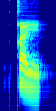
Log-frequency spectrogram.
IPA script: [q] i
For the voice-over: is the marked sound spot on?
yes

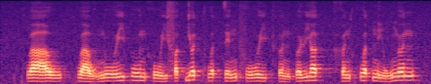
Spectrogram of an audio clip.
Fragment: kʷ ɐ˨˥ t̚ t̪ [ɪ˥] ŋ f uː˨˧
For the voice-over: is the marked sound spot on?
no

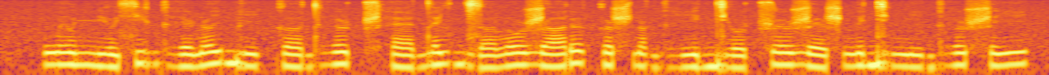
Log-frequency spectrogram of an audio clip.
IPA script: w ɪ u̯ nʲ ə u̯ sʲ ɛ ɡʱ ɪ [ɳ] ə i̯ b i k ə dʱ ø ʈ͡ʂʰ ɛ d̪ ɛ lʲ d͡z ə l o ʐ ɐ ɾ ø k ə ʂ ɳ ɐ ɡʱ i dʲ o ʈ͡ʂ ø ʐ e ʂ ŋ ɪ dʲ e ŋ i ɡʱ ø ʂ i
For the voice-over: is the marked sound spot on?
yes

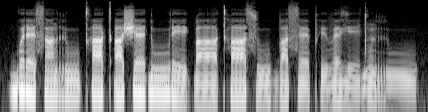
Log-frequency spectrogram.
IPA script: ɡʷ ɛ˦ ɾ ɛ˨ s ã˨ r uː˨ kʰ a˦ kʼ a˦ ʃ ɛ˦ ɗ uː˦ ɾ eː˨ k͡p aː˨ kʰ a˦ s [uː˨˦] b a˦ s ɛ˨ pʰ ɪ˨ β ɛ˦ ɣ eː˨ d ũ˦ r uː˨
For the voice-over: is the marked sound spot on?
yes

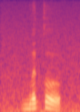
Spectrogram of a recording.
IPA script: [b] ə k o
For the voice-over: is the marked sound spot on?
yes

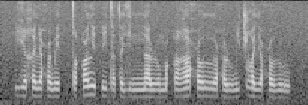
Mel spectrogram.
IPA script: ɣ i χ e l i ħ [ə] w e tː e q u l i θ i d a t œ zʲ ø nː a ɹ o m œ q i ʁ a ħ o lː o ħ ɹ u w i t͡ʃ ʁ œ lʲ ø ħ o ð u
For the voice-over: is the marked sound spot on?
no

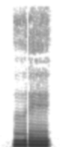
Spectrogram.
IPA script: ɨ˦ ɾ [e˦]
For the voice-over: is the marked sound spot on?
yes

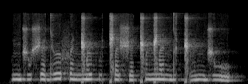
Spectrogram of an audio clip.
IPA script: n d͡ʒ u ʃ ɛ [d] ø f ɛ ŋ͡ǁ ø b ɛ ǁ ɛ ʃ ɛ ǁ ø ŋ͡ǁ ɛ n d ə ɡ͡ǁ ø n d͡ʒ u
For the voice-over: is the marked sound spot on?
yes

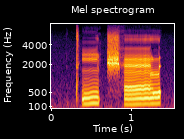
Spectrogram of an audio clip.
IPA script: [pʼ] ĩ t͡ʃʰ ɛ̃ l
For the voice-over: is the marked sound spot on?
no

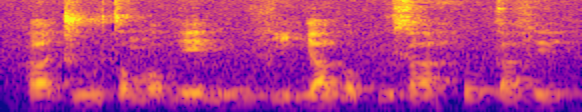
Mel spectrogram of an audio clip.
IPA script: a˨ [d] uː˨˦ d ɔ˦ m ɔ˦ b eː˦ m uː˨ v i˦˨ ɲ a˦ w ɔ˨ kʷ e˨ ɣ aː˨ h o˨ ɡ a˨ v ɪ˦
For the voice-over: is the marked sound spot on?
no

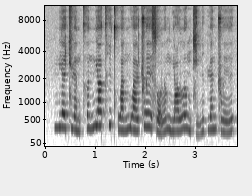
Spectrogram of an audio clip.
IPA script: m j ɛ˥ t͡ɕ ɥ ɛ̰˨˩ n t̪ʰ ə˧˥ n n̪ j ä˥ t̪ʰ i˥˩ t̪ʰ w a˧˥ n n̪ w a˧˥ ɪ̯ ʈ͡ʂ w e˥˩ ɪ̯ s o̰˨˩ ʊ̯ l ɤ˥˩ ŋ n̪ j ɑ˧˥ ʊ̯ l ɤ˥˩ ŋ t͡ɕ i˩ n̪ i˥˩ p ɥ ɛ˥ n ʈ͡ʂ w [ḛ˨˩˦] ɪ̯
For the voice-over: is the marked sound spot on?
no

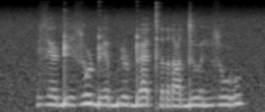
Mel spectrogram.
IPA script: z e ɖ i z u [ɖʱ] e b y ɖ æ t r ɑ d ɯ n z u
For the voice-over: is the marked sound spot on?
no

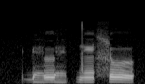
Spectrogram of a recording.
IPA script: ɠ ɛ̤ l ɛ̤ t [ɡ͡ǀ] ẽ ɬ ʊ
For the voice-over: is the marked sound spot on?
no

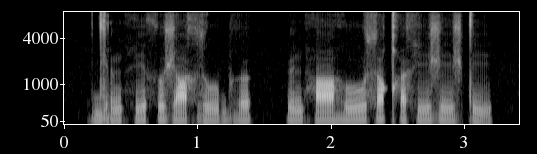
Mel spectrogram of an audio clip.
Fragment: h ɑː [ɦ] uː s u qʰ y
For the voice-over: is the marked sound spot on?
yes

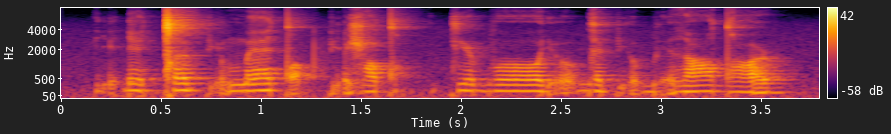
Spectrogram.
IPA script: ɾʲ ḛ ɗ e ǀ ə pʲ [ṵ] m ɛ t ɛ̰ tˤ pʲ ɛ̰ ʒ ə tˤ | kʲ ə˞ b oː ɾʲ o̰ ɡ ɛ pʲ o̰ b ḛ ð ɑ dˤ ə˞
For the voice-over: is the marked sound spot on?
no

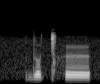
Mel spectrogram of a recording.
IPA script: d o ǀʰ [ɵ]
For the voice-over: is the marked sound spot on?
yes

